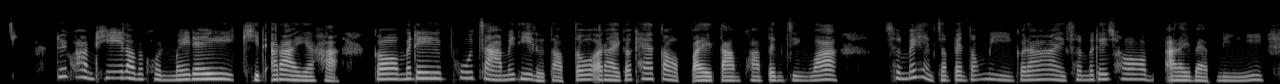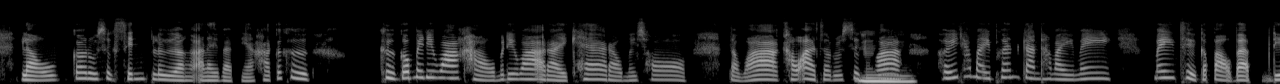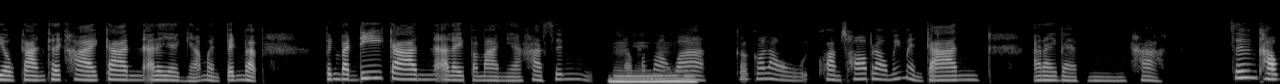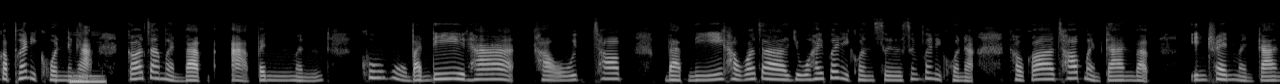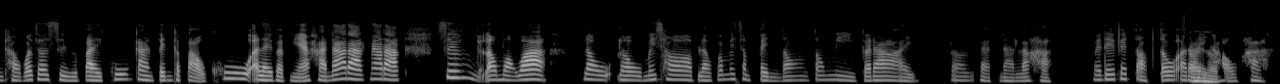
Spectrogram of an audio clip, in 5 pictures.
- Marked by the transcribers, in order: other background noise; static
- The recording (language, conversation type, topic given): Thai, advice, คุณเคยถูกเพื่อนตัดสินอย่างไรบ้างเมื่อคุณไม่ทำตามกระแสสังคม?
